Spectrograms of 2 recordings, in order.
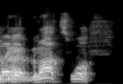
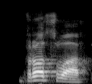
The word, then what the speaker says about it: Wrocław: It's spelled Wrocław. I'll put it in the chat. – Oh, yeah. – Yeah, super famous place. – And it's a... We call it Wrocław. – Wrocław, exactly.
